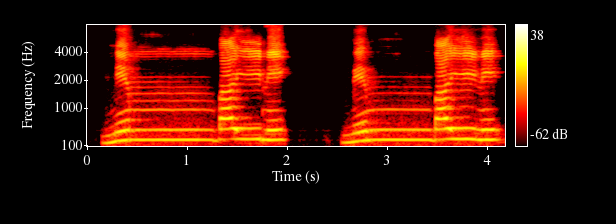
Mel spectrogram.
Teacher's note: नून की आवाज को बिल्कुल हमने मीम में तब्दील किया है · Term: इकलाब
